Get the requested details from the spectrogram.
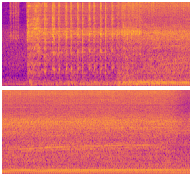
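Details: Generac standby generator after a control panel replacement (new WiFi panel) and reassembly, set to manual: quick cranking for about two seconds, then it catches and settles into a steady, even drone with no knocks or surging; starts and runs normally.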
